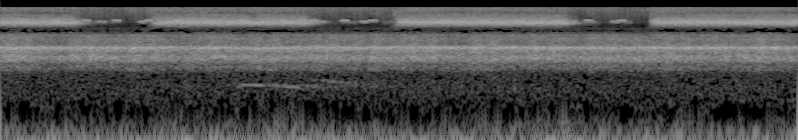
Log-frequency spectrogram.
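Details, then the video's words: Summer night chorus of crickets and katydids: unbroken high shimmering trills on stacked pitches, while the highest band swells in long bursts that break off briefly every two seconds or so. "Crickets and Katydids in Summer"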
